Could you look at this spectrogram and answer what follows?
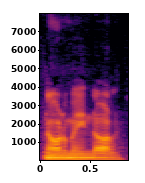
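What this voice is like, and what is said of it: Exaggerated deep Texas accent. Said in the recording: “I can get rid of the Texas accent whenever I want. Or I can just slide real deep on into it like this.”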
